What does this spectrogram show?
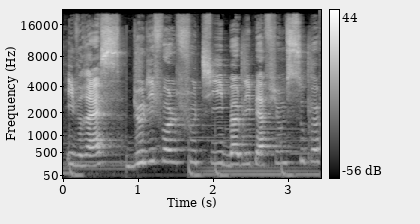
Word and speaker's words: Ivresse: So pronounce Ivresse.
